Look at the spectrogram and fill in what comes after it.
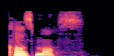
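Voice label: "cosmos" British; Space, the planets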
